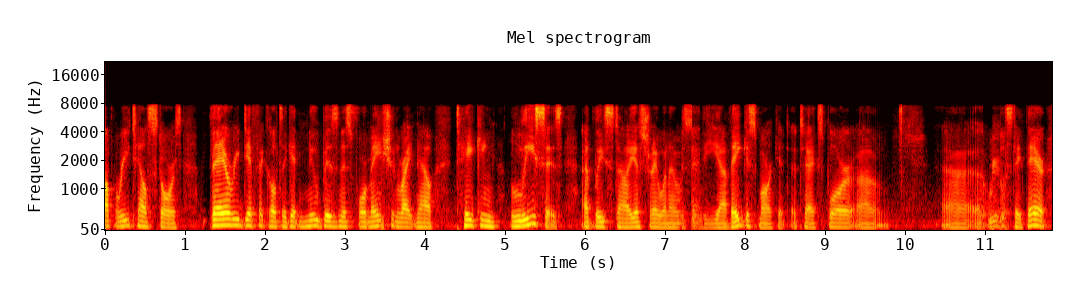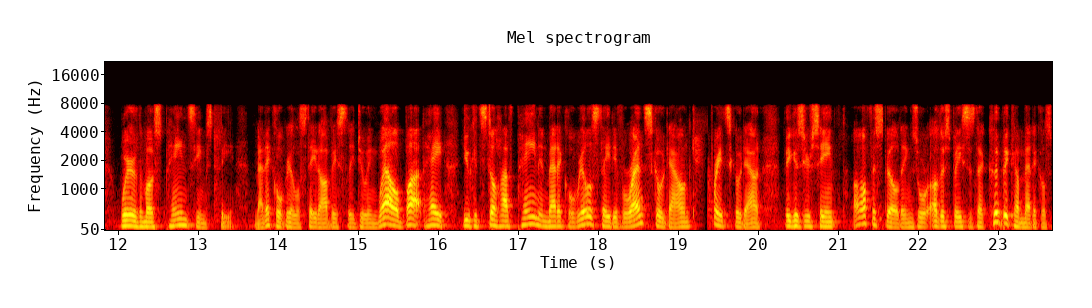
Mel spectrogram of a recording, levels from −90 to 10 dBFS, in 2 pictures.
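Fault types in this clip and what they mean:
Speex codec: a CELP speech coder running here at 16.8 kbps, where the excitation is starved of bits, leaving the speech plainly hoarse and noisy throughout. On a spectrogram the harmonics look smeared and grainy, with noise filling the gaps between them instead of clean striations.
VoIP packet loss concealed by the speech codec: the decoder covers lost 20 ms frames by stretching its last pitch and filter at falling gain, heard as brief buzzy or fading smears at seven points from 1.23 to 21.51 s, including after "uh yesterday when I". The waveform shows decaying repeated cycles, and the spectrogram shows frozen harmonic bands.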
